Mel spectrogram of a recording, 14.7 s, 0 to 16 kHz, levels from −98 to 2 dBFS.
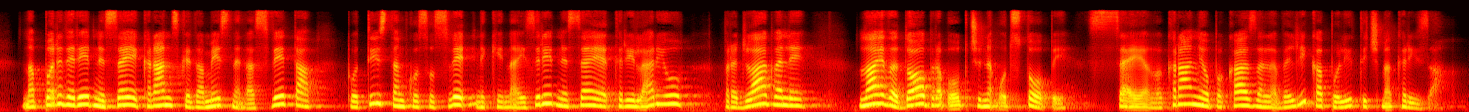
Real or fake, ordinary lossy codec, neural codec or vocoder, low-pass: fake; none; codec, 24 kHz, 0.9 kbps, WavTokenizer, large speech release; 10.8 kHz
